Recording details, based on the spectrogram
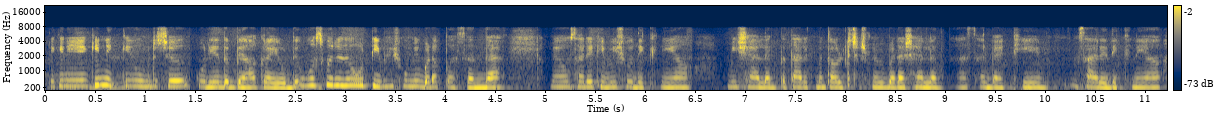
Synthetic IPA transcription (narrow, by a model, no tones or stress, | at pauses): leːkɪneɛːkɪnɪkːẽːʊmɾt͡ʃkʊːɽɪjãːd̪abjaːkɾaːiʊɽd̪eʊsʋəd͡ʒəd̪aoːʈiːʋiːʃoːmĩːbəɽaːpəsənd̪ɛːmɛ̃ːoːsaːɾeːʈiːʋiːʃoːd̪ɪkʰneːãː | mĩːʃɛːləɡ̚d̪aːt̪aːɾɪkʰmɛ̃ːt̪aɔlʈt͡ʃət͡ʃmɛ̃ːbiːbəɽaːʃɛːləɡd̪aːaːɾbɛːʈʰieːsaːɾeːd̪ɪkʰneːãː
